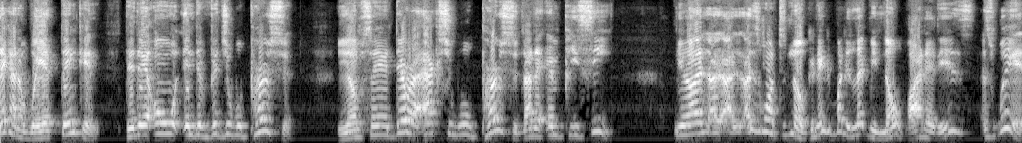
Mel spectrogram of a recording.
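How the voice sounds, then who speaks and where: A man with an American accent speaks in a raised, projected voice at a high pitch and a fairly quick pace. His bright, sharp tone rides very wide pitch swings. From US Northeast. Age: 40s. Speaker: video commentator. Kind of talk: casual rant. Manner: animated.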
